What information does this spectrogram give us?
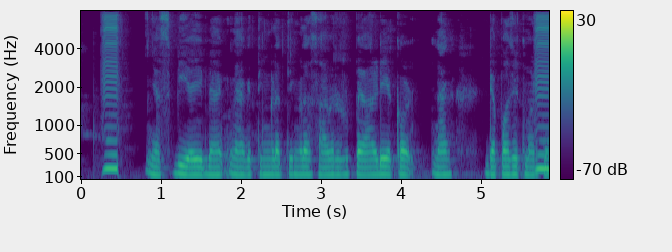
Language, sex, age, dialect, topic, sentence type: Kannada, male, 31-35, Northeastern, banking, statement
